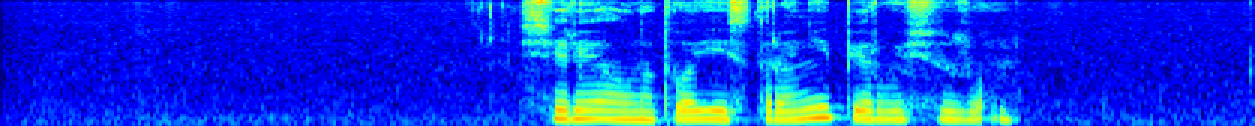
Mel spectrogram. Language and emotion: Russian, neutral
